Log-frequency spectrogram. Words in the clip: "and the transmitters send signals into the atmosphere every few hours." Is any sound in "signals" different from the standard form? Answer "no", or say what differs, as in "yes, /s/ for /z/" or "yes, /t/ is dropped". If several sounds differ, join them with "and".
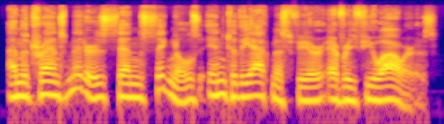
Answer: no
